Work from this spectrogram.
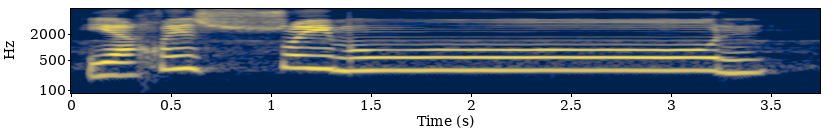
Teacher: میم کے اوپر پیش واو مدہ ایک الف کے برابر کھینچنا تھا لیکن لاسٹ لیٹر ساکن ہو جائے گا وقف کی صورت میں تو اس لیے یہاں پر ہم مد عارض وقفی کریں گے.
